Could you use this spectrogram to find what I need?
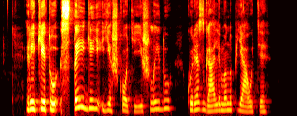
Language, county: Lithuanian, Vilnius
